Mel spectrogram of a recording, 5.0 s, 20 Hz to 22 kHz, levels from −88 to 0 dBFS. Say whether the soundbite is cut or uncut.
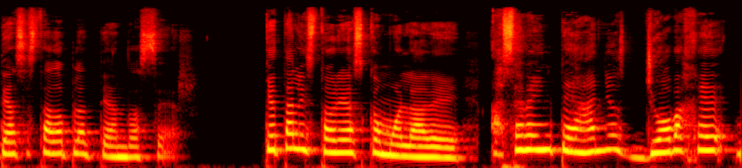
uncut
